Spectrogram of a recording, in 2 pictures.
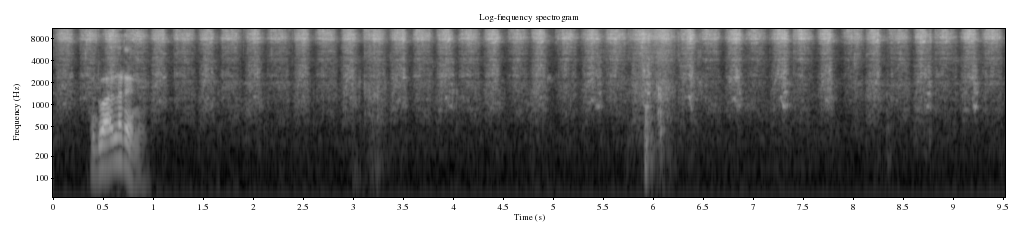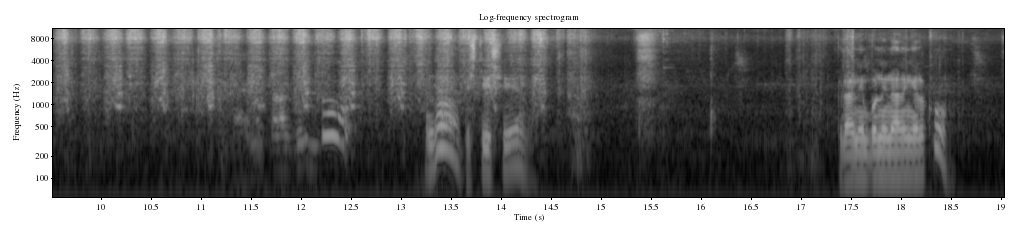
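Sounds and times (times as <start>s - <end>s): rapid rasping strokes: 0.0s - 14.8s.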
